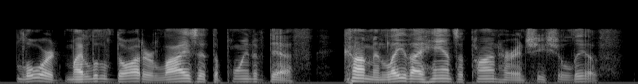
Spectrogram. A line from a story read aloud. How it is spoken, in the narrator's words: cried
